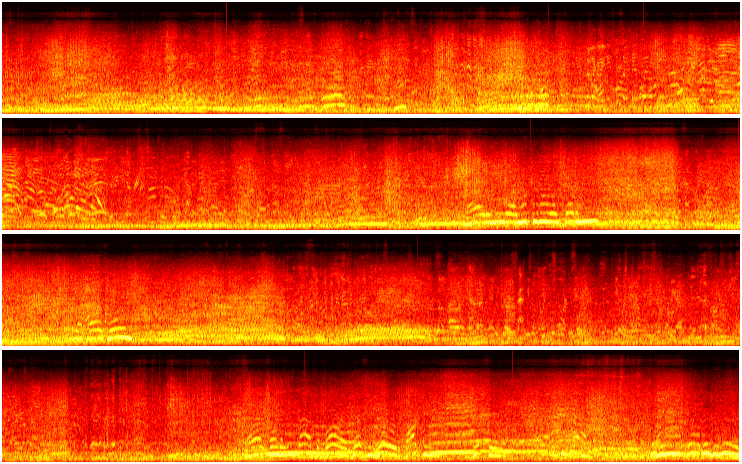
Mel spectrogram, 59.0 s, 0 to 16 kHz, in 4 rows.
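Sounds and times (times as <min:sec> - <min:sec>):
race car engines revving: 0:00.0 - 0:59.0
voices: 0:00.0 - 0:59.0.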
